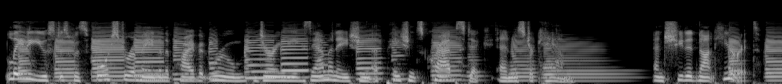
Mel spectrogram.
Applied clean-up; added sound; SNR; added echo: classical method log-MMSE.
